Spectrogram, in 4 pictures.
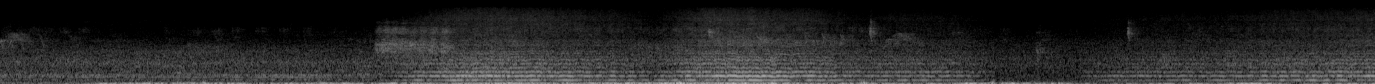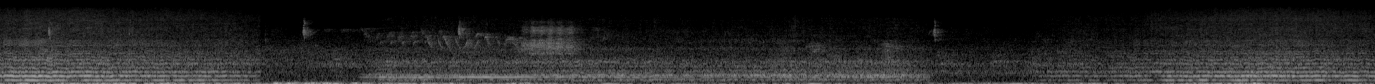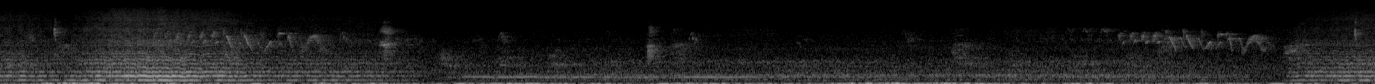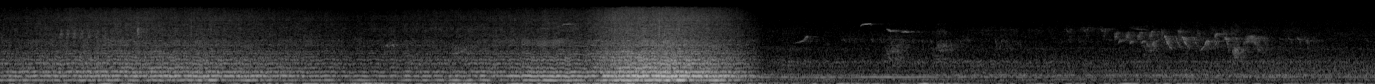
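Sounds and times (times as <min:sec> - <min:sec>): bees buzzing: 0:03.8 - 0:10.0, 0:10.8 - 0:16.4, 0:17.4 - 0:23.0, 0:24.1 - 0:31.7, 0:40.4 - 0:50.0.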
